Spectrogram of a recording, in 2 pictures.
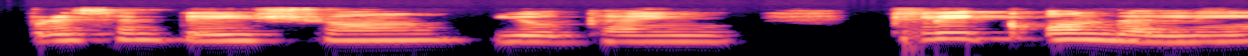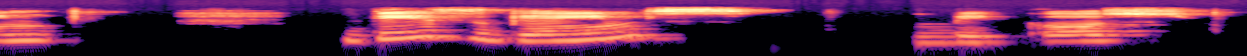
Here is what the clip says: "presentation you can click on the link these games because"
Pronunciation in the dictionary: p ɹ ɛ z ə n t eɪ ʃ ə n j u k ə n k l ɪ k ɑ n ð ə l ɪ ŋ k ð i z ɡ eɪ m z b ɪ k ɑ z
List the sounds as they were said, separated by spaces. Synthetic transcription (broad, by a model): p ɹ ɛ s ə n t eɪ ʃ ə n j u k ə n k l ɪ k ɑ n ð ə l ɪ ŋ k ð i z ɡ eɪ m s b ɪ k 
